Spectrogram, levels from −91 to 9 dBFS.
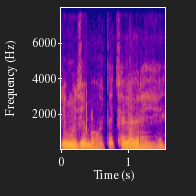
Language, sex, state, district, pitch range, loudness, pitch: Hindi, male, Bihar, Muzaffarpur, 115-120 Hz, -13 LUFS, 120 Hz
